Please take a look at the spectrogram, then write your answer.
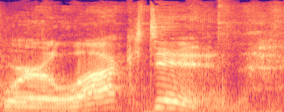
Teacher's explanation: the ED is reduced and it links to the following word.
